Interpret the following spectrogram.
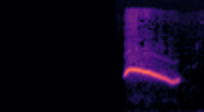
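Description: Silence, then a little over a second in, one short whistled note that slides downward in pitch.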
